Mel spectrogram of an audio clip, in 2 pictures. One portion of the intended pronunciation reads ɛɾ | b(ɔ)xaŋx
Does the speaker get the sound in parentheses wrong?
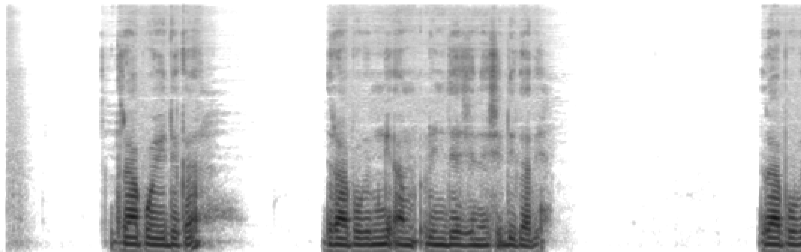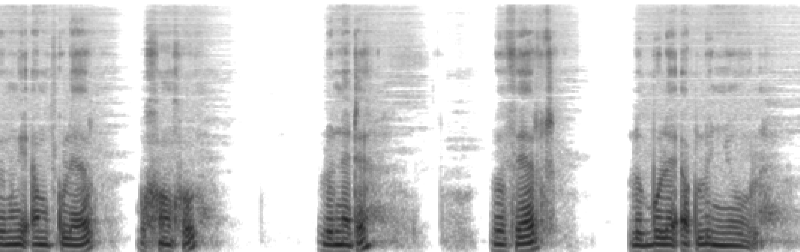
yes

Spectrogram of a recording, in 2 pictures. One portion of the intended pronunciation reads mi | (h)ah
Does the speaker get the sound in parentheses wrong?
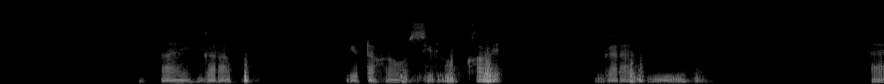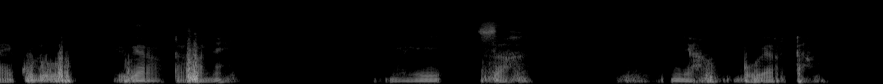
yes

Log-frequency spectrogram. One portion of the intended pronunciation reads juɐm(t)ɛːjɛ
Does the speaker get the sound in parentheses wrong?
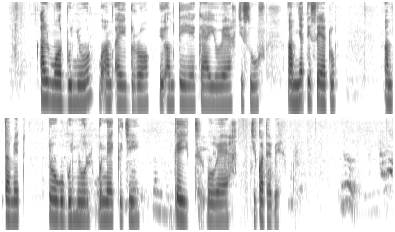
no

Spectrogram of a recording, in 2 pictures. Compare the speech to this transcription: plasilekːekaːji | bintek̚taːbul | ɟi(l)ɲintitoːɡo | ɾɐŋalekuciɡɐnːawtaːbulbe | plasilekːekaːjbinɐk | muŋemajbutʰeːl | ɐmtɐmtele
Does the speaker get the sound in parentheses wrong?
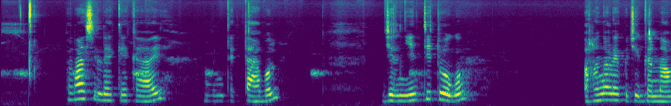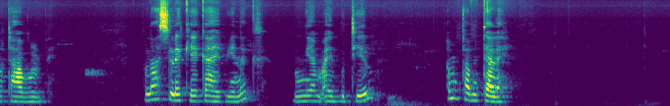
no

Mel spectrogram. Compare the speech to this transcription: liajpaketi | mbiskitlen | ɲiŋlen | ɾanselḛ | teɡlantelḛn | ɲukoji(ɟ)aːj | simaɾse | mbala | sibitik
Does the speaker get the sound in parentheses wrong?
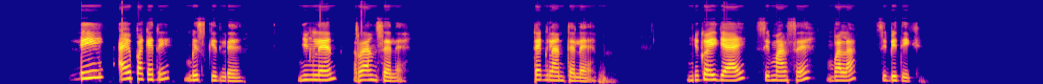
no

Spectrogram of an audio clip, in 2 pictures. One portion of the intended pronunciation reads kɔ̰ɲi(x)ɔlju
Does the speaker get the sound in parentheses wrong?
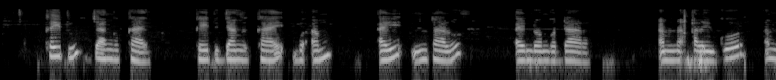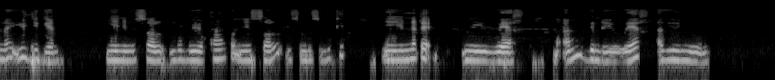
yes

